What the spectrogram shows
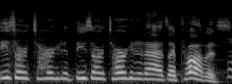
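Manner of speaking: shrieked, very high and very loud scream. Retelling a streamer's reaction to a pop-up ad: imitating someone screaming. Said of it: "he's like screaming".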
